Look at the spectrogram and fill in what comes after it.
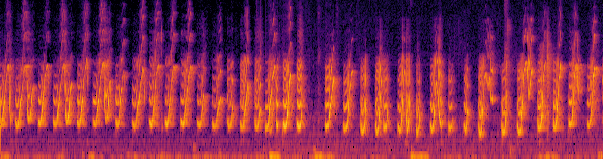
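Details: Pet guinea pig alone and lonely, calling nonstop: rapid repeated squeaky wheeks in quick clusters, short rising notes with brief pauses between bursts.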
